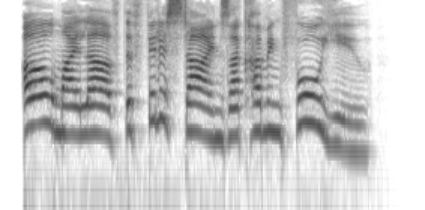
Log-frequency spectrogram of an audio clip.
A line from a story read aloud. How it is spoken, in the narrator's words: she called out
